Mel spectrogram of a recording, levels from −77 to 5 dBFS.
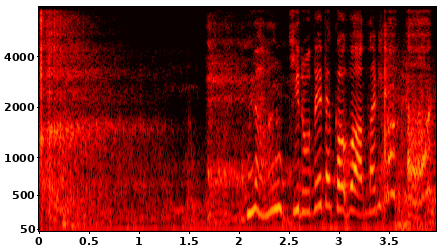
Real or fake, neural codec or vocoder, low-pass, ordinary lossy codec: fake; codec, 16 kHz, 8 kbps, FunCodec, trained on LibriTTS, 25 frames a second; none; none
